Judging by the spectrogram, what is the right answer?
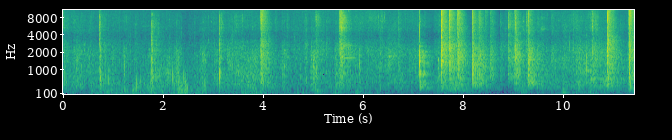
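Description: Footsteps with irregular knocks and scuffs as a person walks from dirt ground into a wooden building, the steps coming thicker in a cluster about two thirds of the way in.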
